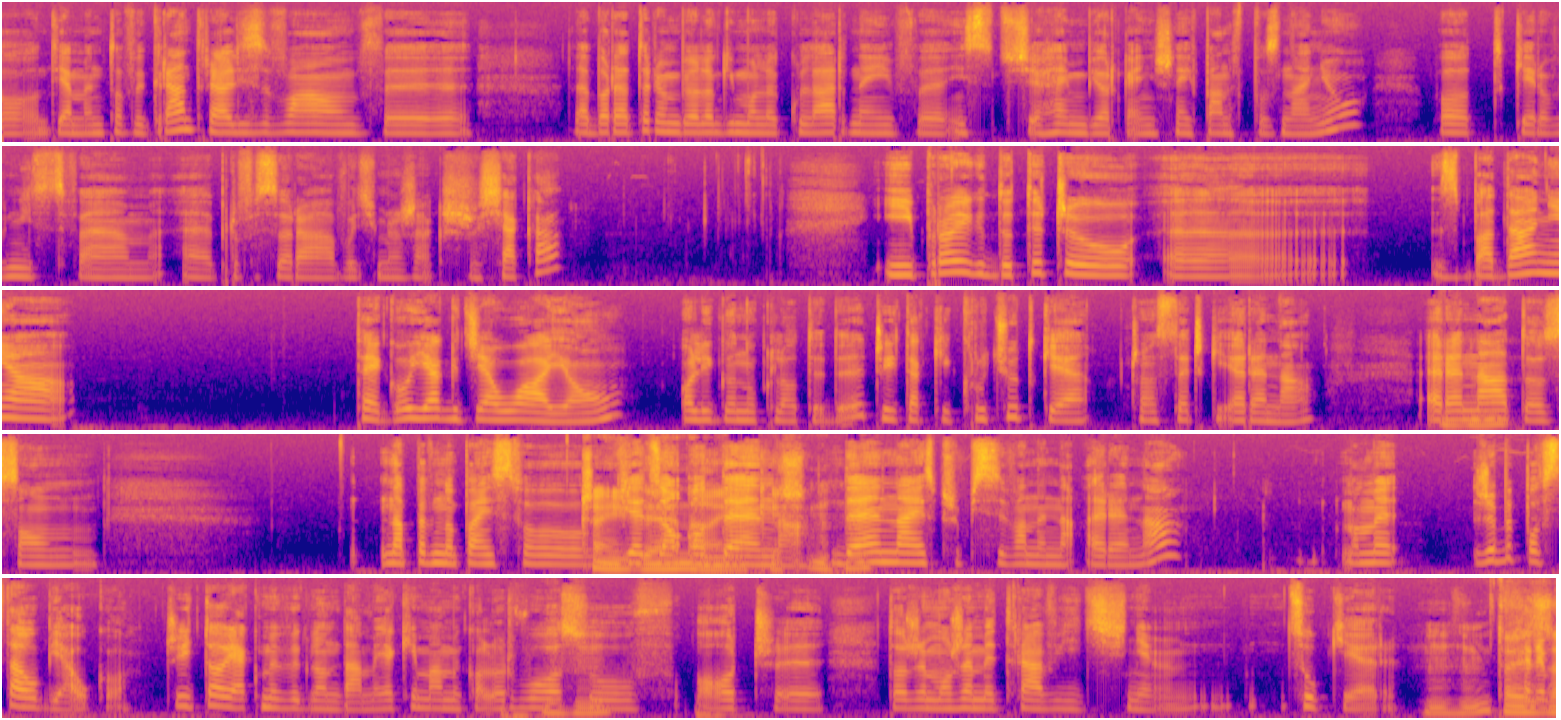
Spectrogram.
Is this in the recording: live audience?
no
